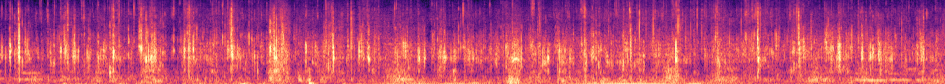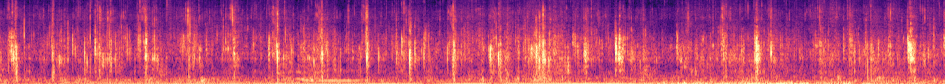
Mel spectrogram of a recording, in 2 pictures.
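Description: Common warthogs feeding on alfalfa pellets close up: a rapid, irregular crunching of the pellets being chewed and nosed through.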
